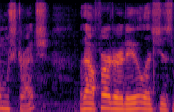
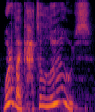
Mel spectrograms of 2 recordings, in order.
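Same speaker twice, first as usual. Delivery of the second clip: hero voice; 6 semitones higher than usual. Pretend. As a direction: pump it up like a shonen lead. Jaden finds card.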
